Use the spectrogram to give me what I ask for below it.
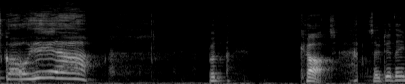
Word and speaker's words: Gojira: How do we pronounce it? Gojira.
